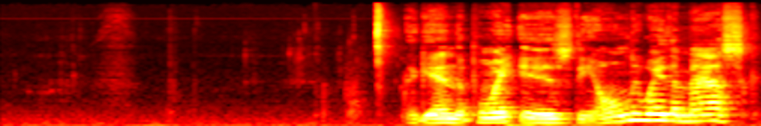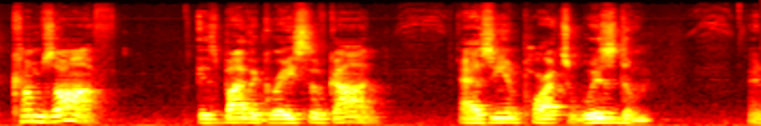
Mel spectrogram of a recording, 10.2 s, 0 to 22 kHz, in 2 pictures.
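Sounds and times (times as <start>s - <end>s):
sipping a drink: 0.0s - 2.7s
short swallow: 1.9s - 2.6s
speech: 2.7s - 5.8s, 6.4s - 9.5s.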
